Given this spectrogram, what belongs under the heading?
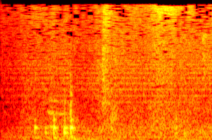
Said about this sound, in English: You push your chair back.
